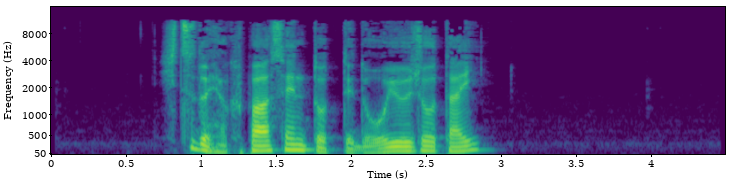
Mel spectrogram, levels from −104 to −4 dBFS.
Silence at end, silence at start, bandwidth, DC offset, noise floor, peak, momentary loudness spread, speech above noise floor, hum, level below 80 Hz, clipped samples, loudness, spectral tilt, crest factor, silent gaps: 1.6 s; 0.75 s; 11.5 kHz; under 0.1%; -84 dBFS; -4 dBFS; 9 LU; 61 dB; none; -46 dBFS; under 0.1%; -23 LUFS; -5.5 dB/octave; 22 dB; none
